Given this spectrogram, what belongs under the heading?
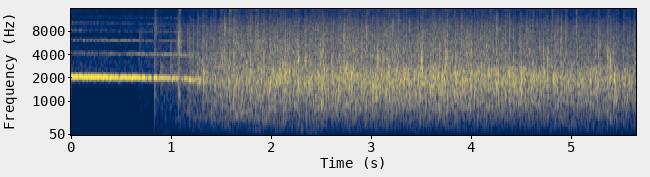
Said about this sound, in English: Well, I'm … speaking as the whistle went, gets the point, and also the next subject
